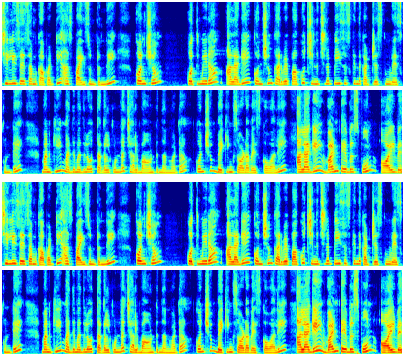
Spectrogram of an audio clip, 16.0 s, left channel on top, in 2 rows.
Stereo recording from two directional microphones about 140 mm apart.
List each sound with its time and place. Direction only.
0.0 s speech: 40° right (ahead or behind)
13.8 s speech: 55° right (ahead or behind)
